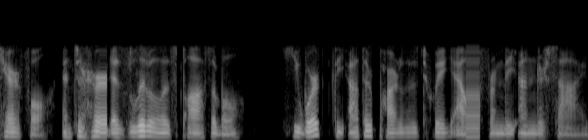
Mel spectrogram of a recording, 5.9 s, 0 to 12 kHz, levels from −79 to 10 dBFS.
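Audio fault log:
1.00 to 1.06 s, packet loss with last packet repeated: a 60 ms gap was covered by looping the last bit of audio that arrived. The short run comes across as a brief robotic stutter.
4.66 to 4.79 s, packet loss with last packet repeated: the same trick stretched over 130 ms gives a longer buzzy stutter. Its roughly 100 Hz repeat rate fits 10 ms packets, on a G.711 line with a 150 Hz to 3.6 kHz telephone band.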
